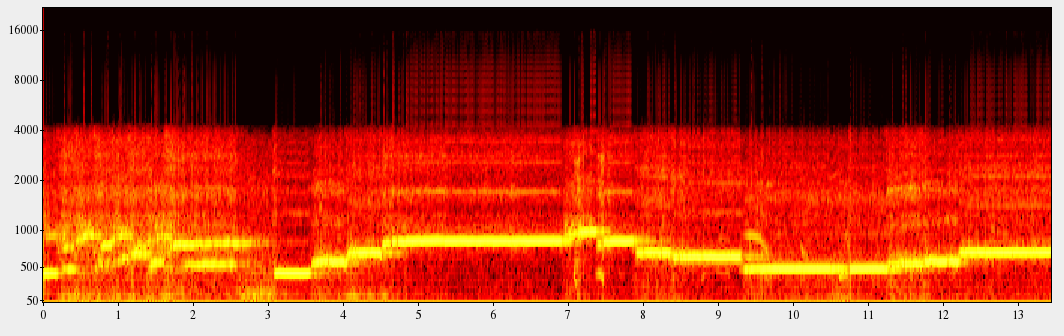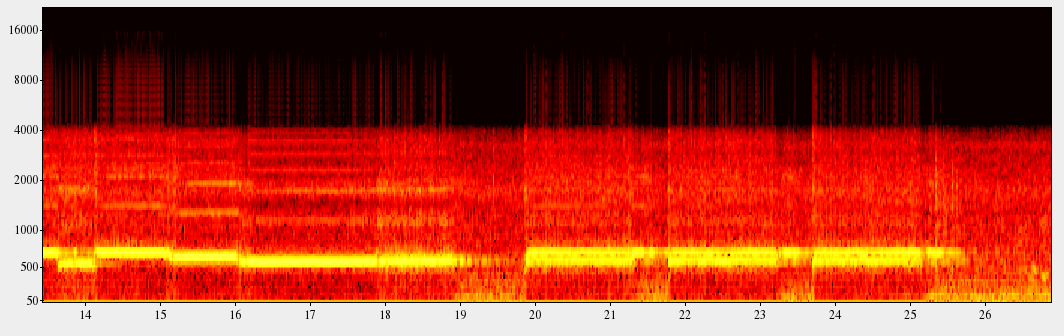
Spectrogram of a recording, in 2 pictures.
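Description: Steam clock's steam whistles playing a slow tune of held notes that step up and down. Near the end two whistles sound together in a steady chord.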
